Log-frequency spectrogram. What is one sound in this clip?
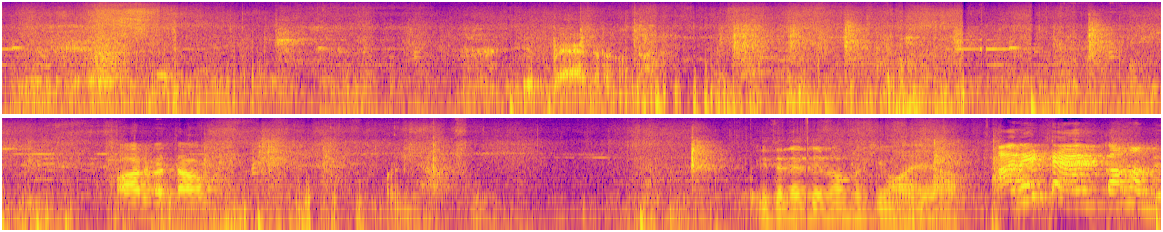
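A woman talks playfully nearby.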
